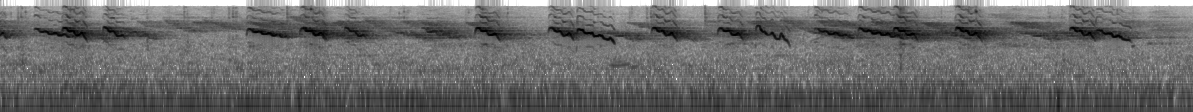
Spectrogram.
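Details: A lemon-bellied white-eye (kecial kuning) colony in wild style, for luring: loud, high, scratchy chirps in quick repeated bursts, each falling slightly in pitch, from several birds calling over one another.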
